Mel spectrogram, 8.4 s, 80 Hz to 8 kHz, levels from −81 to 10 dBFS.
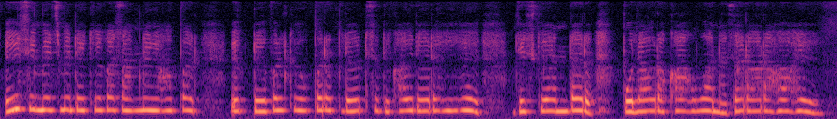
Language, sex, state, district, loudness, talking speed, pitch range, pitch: Hindi, female, Rajasthan, Jaipur, -16 LUFS, 180 wpm, 275-290 Hz, 280 Hz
